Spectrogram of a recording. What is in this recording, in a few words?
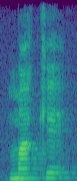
"Bone", Naasioi; unitech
